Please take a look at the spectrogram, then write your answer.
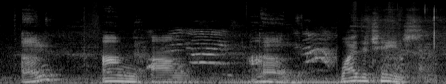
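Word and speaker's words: Aang: Ong airbended a sphere around them and ice formed, and he couldn't remember Yeah, anything we're after going.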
